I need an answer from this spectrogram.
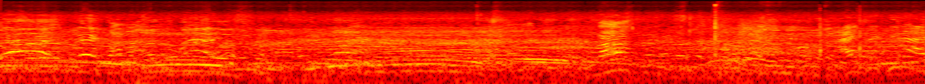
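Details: At the Ambari haat cattle market, Sahiwal bull calves low repeatedly with wavering, arched moos while men talk close by and the market crowd murmurs in the background.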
